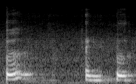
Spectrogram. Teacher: the sound p and b are both bilabial stops, meaning they are produced with closing the lips and stopping the airflow, p and b. The main difference between them lies in voicing.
